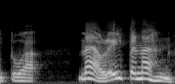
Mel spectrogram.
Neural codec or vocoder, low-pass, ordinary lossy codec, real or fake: none; 10.8 kHz; none; real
